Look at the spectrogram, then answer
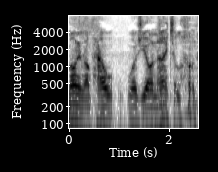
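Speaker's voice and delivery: usual speaking voice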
